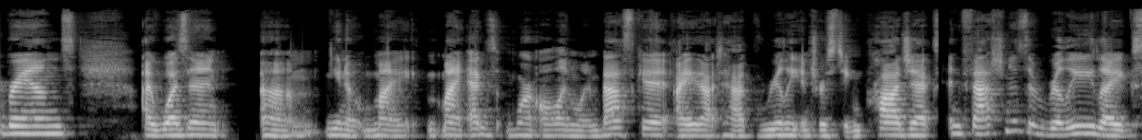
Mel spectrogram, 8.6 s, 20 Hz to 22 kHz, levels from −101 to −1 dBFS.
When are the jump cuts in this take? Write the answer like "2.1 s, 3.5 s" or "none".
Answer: 7.0 s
